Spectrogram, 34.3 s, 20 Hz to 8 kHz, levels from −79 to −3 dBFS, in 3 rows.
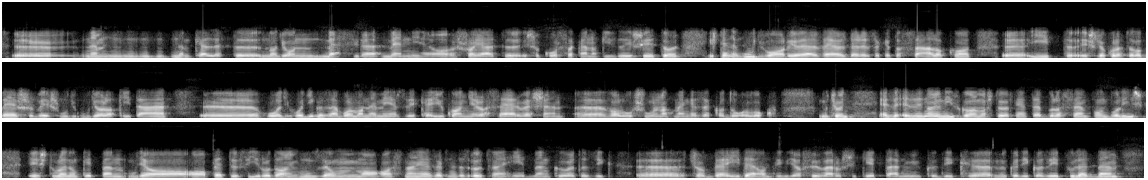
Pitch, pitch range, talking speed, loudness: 100 Hz, 85-115 Hz, 145 wpm, -18 LUFS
